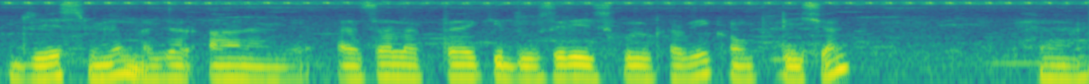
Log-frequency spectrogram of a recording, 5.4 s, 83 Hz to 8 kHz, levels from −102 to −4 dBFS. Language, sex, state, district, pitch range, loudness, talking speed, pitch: Hindi, male, Bihar, Saran, 110-120 Hz, -16 LUFS, 175 wpm, 115 Hz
